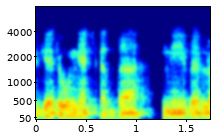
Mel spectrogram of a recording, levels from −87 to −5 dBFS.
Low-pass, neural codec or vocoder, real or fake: 7.2 kHz; none; real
